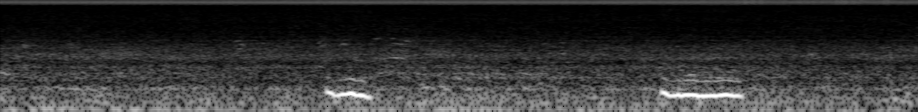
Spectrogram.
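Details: A cat snores in its sleep, giving two low, steady hums roughly three seconds apart against a quiet, hissy room background.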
